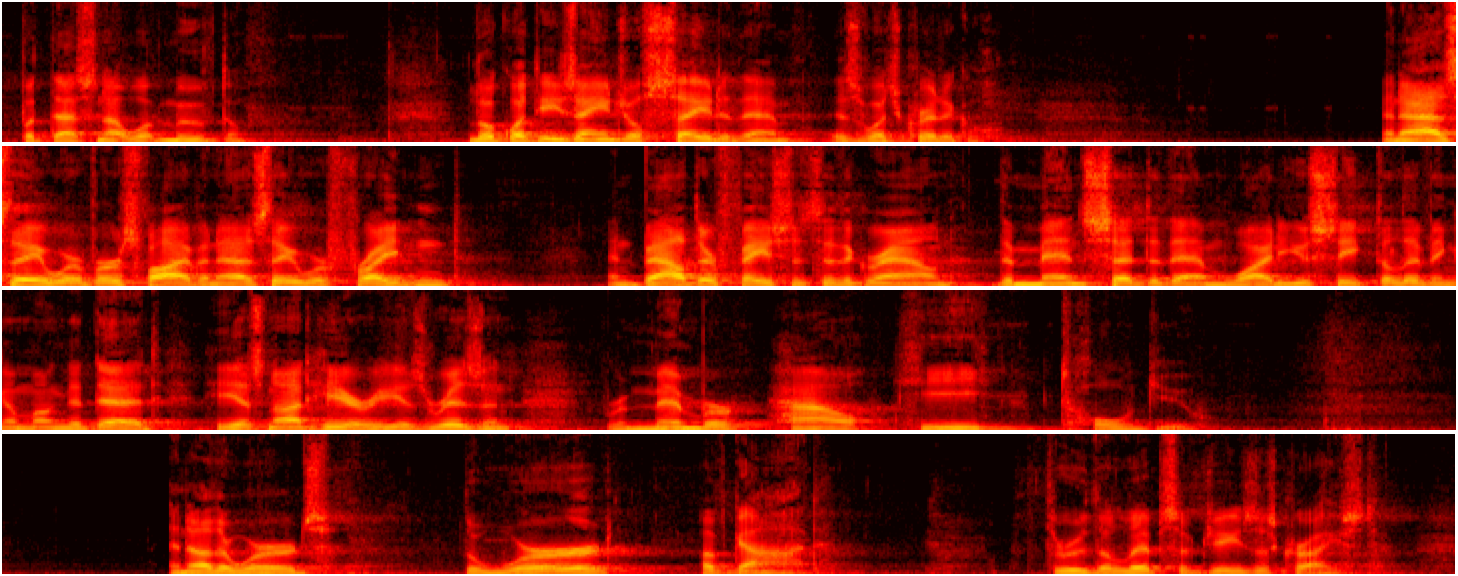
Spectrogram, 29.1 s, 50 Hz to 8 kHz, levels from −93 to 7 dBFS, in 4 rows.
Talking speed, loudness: 150 wpm, -33 LUFS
